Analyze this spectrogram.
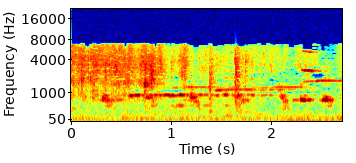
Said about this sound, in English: Shower. Water dropping. Oh, man. You know. A beautiful woman taking a shower.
